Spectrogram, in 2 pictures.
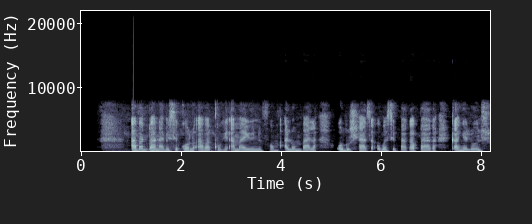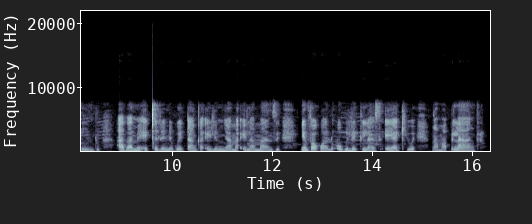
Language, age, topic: North Ndebele, 36-49, education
